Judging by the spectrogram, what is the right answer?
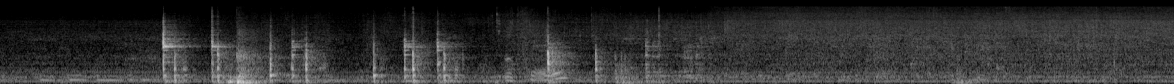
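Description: Garlic, onion, lemongrass and ginger frying in a pan, stirred with a wooden ladle. In the first half there are a run of knocks and clatters, some with a brief ring, as the ladle works the pan. After that there is a steady sizzle as the aromatics caramelize.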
